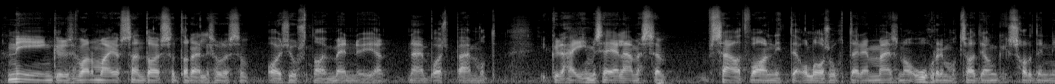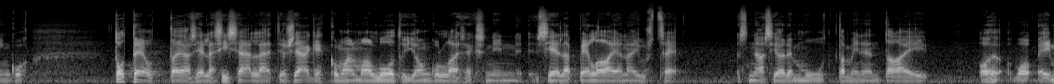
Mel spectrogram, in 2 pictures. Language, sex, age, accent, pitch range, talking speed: Finnish, male, 20-39, native, 90-100 Hz, 150 wpm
